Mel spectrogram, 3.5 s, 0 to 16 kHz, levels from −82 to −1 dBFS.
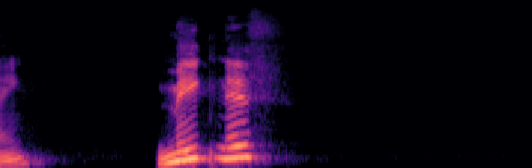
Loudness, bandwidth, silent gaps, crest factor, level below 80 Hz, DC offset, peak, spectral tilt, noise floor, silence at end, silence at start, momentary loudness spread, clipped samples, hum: -22 LUFS; 10 kHz; none; 18 dB; -62 dBFS; under 0.1%; -8 dBFS; -7.5 dB/octave; -83 dBFS; 1.8 s; 0 s; 15 LU; under 0.1%; none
